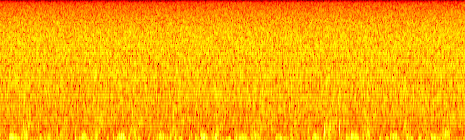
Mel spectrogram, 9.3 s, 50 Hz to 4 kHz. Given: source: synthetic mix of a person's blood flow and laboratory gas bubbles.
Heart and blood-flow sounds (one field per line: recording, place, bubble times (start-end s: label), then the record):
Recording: Doppler ultrasound of blood flow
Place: precordium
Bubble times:
6.46-6.72 s: bubbles
6.75-6.83 s: bubbles
From the record:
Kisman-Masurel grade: 213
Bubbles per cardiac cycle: several, 3 to 8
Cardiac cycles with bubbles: 1 to 10%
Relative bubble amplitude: loud (0.450 to 0.775)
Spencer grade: 1 (occasional bubble signal discernible with the cardiac motion signal, with majority of cardiac periods free of bubbles)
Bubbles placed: anywhere in the cardiac cycle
